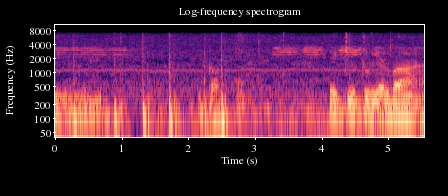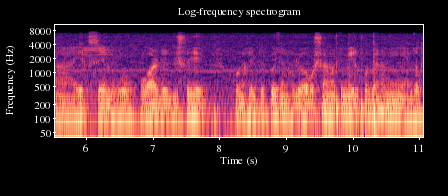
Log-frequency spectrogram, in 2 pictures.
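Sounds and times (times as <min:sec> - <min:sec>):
high-pitched electronic tones: 0:00.0 - 0:01.3
man talking: 0:04.1 - 0:11.0.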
